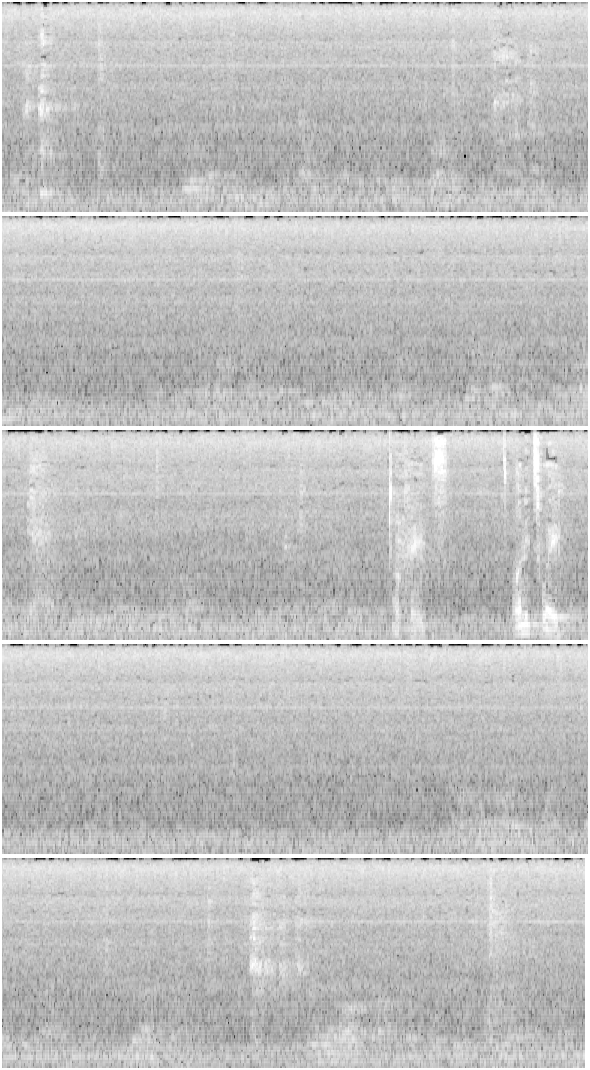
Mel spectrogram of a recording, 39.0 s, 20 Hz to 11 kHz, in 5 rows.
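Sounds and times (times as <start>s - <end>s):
faint indistinct voices: 0.0s - 39.0s
hall room rumble: 0.0s - 39.0s.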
